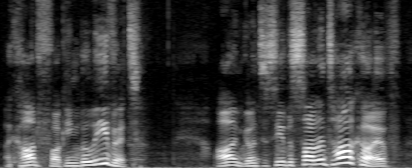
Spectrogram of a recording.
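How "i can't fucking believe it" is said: put-on sage old teacher voice. Voicing the character Lantry, the speaker swears: Obi-Wan voice. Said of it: "swear in like an Obi-Wan voice".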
